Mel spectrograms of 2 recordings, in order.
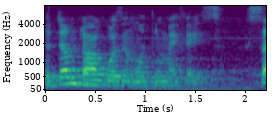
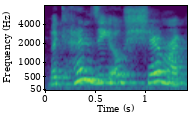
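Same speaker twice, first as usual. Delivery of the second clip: loud, higher yell of his own name; 6 semitones higher, 7 dB louder than usual. A narrator's reading. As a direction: shout it in a temper. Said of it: "I yelled".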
